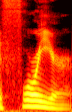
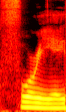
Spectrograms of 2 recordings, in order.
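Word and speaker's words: Fourier: 4A series and know you're attempted to say forer right but you can say forer if you want but I'm pretty sure it's pronounced fora series and by the way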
